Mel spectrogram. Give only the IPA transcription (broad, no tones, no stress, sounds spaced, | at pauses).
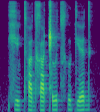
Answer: xʲ e lʲ tʰ a d x a ǁ ɯ t͡sʰ ɯ kʲ ɛ d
